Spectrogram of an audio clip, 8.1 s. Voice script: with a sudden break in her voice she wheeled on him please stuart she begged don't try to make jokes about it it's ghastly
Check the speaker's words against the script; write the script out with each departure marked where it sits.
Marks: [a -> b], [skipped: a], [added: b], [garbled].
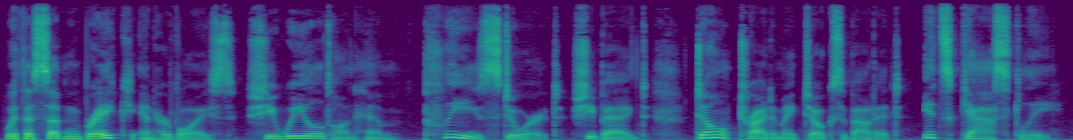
with a sudden break in her voice she wheeled on him please stuart she begged don't try to make jokes about it it's ghastly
